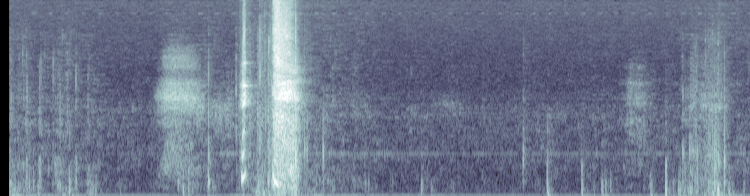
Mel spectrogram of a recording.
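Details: A few sneezes, about four, recorded as samples: sneezing.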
